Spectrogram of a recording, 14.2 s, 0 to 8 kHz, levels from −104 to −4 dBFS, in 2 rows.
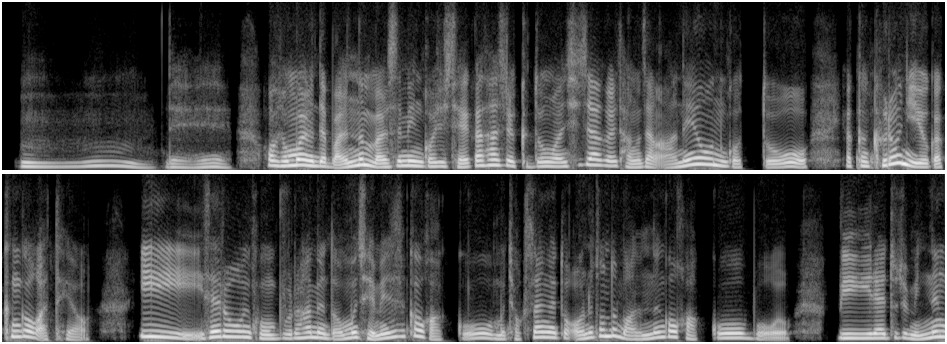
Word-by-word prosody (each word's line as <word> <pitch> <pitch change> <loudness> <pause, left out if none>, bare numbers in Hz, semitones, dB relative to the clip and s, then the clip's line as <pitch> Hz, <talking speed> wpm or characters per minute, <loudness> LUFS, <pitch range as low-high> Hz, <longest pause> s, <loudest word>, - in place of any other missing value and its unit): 음. 185 -1 -7
네. 160 0 -9 0.2
어 235 - +2
정말 240 +4 +6
근데 215 -2 +4
맞는 205 +8 +4
말씀인 215 +5 +3
것이 195 -1 -1
제가 180 +4 0
사실 245 -2 +1
그동안 195 0 -2
시작을 255 0 -1
당장 165 -2 -3
안 160 +7 -3
해 245 - +4
온 280 -6 +3
것도 155 0 -3 0.3
약간 205 +1 -2
그런 310 - +5
이유가 170 - +2
큰 275 - -2
것 270 -2 +3
같아요. - - -6 0.4
이 270 -7 +2
새로운 265 0 +3
공부를 195 0 -3
하면 235 -2 +2
너무 180 +10 0
재밌을 215 - 0
것 290 0 0
같고 205 - -4
뭐 170 - -3
적성에도 225 +8 -1
어느 185 +7 0
정도 300 +3 +1
맞는 185 - -1
것 270 - +3
같고 210 +5 -1
뭐 - - -5 0.4
미래도 205 0 0
좀 205 -5 -2
있는 240 +11 +2
210 Hz, 345 characters per minute, -22 LUFS, 175-240 Hz, 0.4 s, 정말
